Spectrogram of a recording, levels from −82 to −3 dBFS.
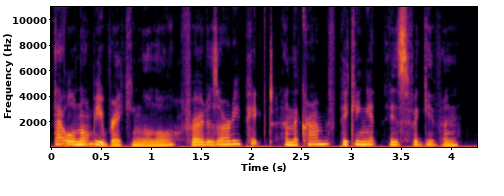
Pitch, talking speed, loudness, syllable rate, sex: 220 Hz, 280 wpm, -17 LUFS, 7.2 syllables/s, female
